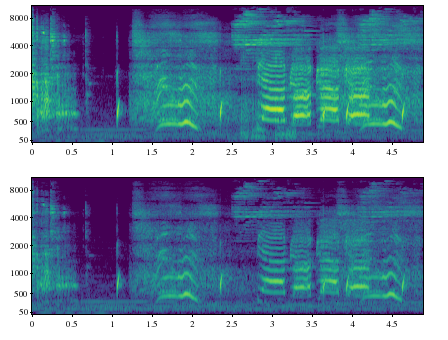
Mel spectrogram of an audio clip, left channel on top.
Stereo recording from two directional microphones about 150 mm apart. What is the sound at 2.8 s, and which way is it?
Synthetic singing, 20° left (ahead or behind).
